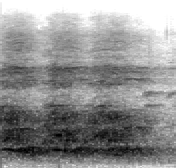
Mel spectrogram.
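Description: A crowd shouts a chant in unison, many voices merging into one loud, sustained roar that holds steady for over a second before tapering off slightly.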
